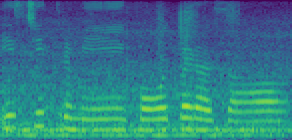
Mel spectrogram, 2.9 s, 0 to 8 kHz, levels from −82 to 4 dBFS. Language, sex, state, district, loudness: Hindi, male, Chhattisgarh, Raipur, -15 LUFS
